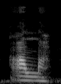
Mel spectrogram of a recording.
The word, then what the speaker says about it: Ala: And Nodo is spelled N-E-O-D-U. Then you give space. Allah.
